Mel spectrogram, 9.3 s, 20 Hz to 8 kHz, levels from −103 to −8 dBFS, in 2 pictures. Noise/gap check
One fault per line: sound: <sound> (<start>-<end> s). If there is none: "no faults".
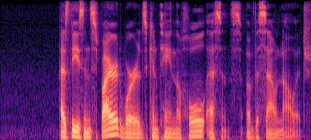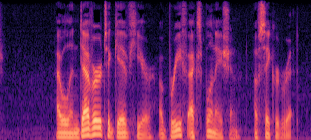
no faults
